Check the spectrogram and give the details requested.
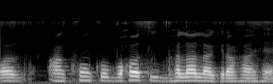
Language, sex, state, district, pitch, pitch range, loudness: Hindi, female, Delhi, New Delhi, 165 Hz, 150-175 Hz, -16 LUFS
